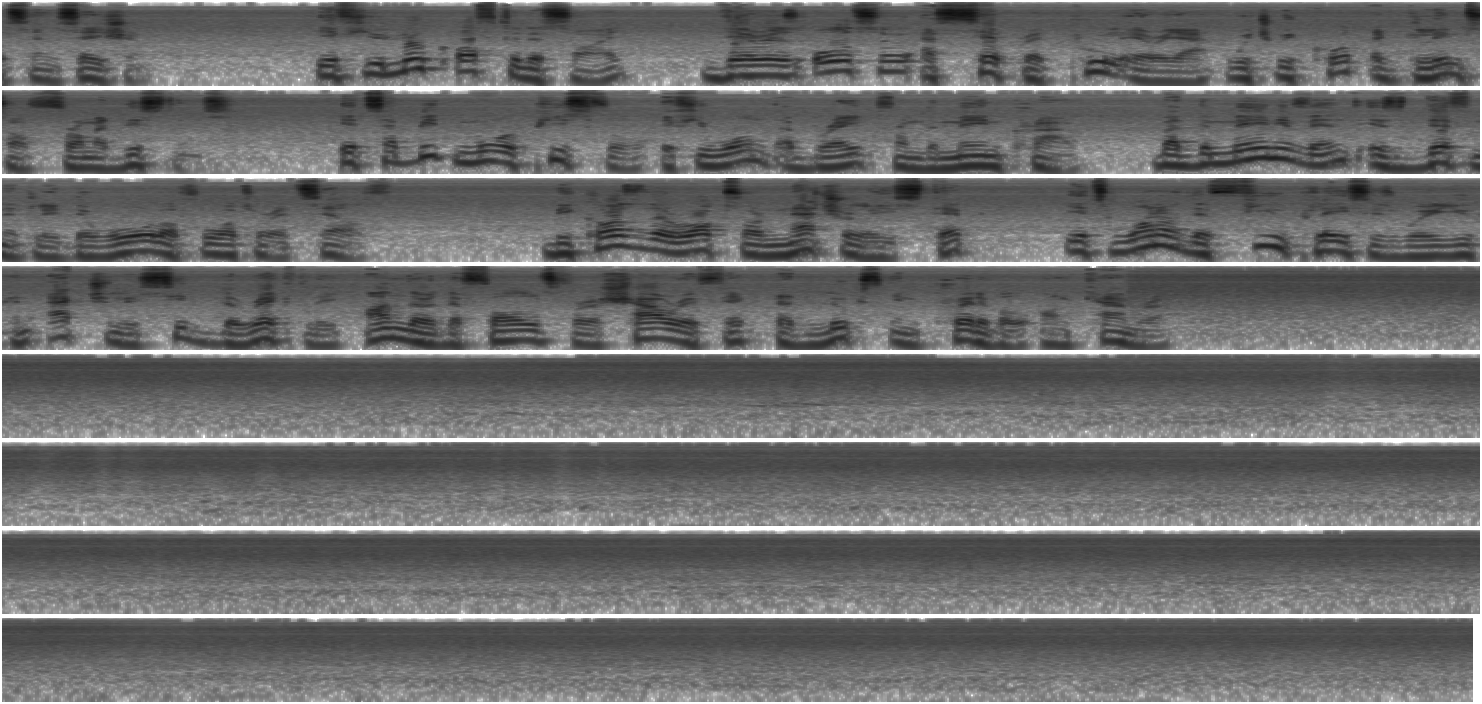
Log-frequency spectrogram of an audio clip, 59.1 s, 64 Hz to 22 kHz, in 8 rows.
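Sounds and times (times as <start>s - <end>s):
waterfall rushing hiss: 0.0s - 59.0s.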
